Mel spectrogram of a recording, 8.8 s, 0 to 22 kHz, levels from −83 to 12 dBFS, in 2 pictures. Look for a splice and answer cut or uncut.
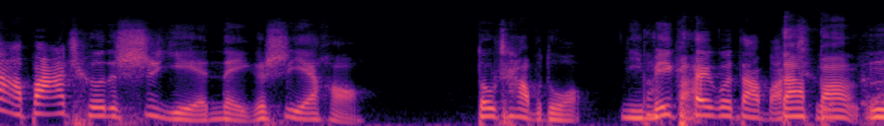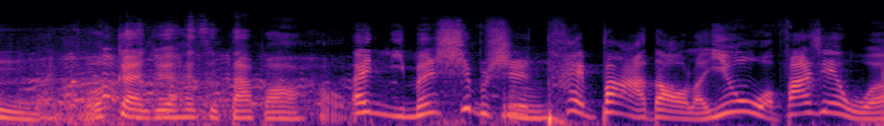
cut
